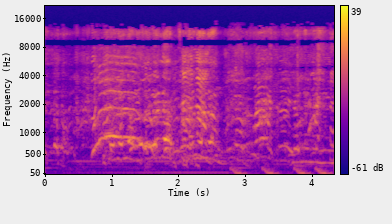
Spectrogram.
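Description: Several people talking and calling out over each other, then background music with a thudding bass beat about twice a second coming in near the end.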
